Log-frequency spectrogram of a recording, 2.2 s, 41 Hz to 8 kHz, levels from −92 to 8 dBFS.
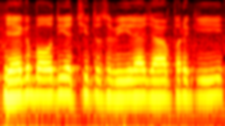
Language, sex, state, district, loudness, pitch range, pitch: Hindi, male, Chandigarh, Chandigarh, -15 LUFS, 140-150 Hz, 140 Hz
